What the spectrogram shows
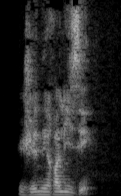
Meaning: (adjective) commonplace, ubiquitous, found everywhere; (verb) past participle of généraliser
- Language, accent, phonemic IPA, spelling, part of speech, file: French, France, /ʒe.ne.ʁa.li.ze/, généralisé, adjective / verb, LL-Q150 (fra)-généralisé.wav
